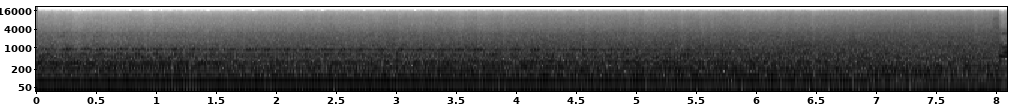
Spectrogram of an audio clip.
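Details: Ford Mustang with swapped 3.5L EcoBoost, direct plus port injection, idling on E85 on its first-startup tune: steady low hum with faint even pulse, no knocks or misses, quieter and smoother than on 91 fuel; normal idle.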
